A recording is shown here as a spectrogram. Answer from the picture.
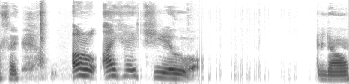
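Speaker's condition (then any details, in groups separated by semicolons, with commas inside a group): Cerebral palsy; wheelchair user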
